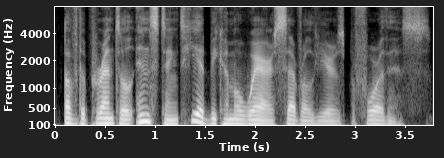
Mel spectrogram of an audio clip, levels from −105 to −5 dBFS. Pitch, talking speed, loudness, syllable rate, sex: 110 Hz, 190 wpm, -19 LUFS, 6.4 syllables/s, male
